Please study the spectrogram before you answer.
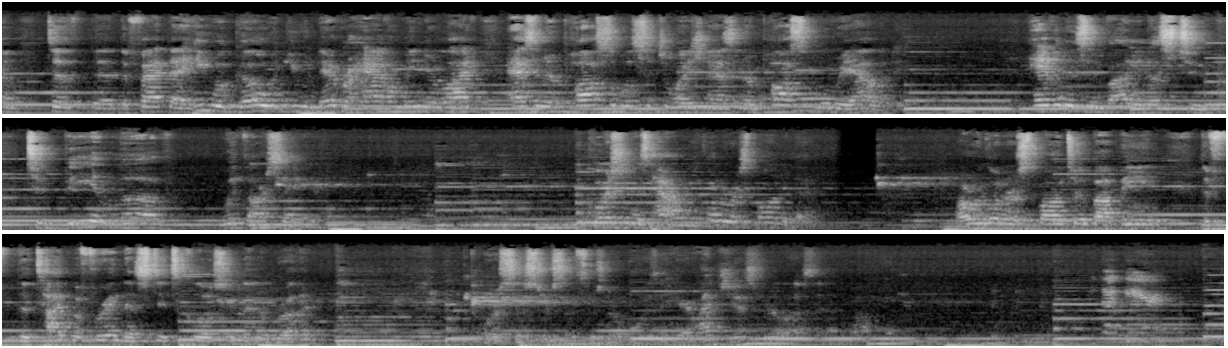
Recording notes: This is a recording (RAW and UNEDITED) of one of our youth services!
